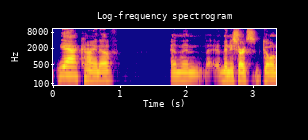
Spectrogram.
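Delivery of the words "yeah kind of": higher, louder skeptical concession; doubtful half-agreement. Retold or imitated. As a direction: act out reluctantly granting half a point. Retold doubtful reply to coach.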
